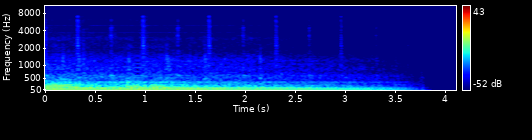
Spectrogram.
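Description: A car's turn-signal or hazard indicator ticking steadily, about three clicks a second, over the low hum of the idling engine heard inside the cabin. It fades out and cuts off shortly before the end.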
